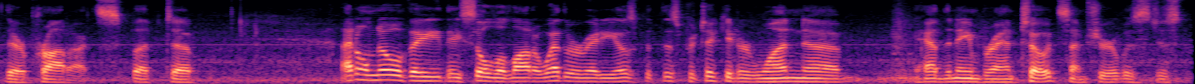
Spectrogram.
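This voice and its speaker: A man hosting a casual, unscripted product review, talking in a hesitant, halting, conversational way. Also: mid-range voice, a little hiss or hum. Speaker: host of a vintage radio review channel.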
